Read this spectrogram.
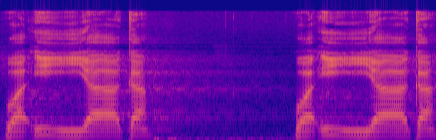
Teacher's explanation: واو کو ہونٹوں کی گولائی سے ادا کریں اور دوبارہ یا کی تشدید کو واضح کریں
